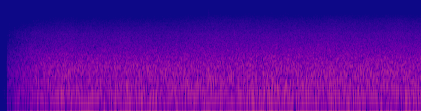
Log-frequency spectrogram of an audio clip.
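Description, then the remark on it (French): Wind roars steadily through the mountains, a dense, loud, continuous rush that swells in within the first moment and then holds almost unchanged, with no voices. “C'est le bruit du vent dans la montagne.”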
